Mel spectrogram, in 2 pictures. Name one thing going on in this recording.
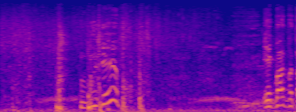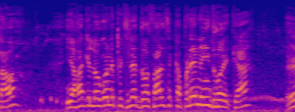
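A boy speaks nearby.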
